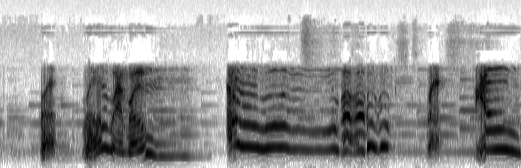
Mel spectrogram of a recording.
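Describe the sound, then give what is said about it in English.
A caller's dog in Buffalo barks and yowls in several loud bursts, some short and sharp, others drawn out into wavering, howl-like cries, with brief pauses between them. “Paul in Buffalo's dog. What's up, dog?”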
